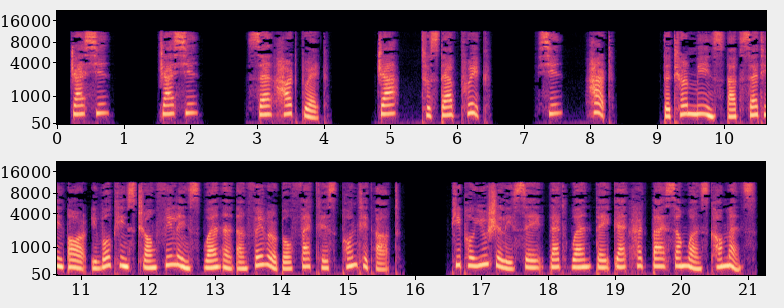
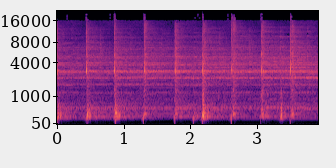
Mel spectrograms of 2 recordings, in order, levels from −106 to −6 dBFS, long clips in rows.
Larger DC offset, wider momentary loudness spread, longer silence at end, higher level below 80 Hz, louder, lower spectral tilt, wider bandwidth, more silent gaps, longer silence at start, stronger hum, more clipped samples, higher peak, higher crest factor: neither; first, 8 LU vs 2 LU; first, 0.15 s vs 0 s; first, -56 dBFS vs -76 dBFS; first, -20 LUFS vs -38 LUFS; first, -4.5 dB/octave vs -1 dB/octave; second, 12 kHz vs over 20 kHz; first, 0.97-1.44 s, 2.30-2.77 s, 4.22-4.71 s, 6.63-7.11 s, 8.51-8.98 s, 15.96-16.44 s vs none; first, 0.2 s vs 0 s; neither; neither; first, -6 dBFS vs -16 dBFS; second, 16 dB vs 24 dB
